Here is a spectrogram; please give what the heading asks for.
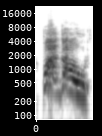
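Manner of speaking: loud, high excited "My God!"; commentator shout. Retold or imitated. Imitating a wrestling commentator's loud cry. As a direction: yell it like a ringside commentator. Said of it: "you had Michael Cole going".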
